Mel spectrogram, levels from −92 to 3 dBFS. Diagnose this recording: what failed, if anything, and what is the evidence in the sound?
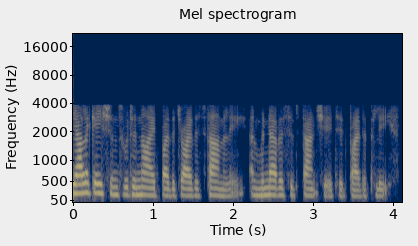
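The codec stage passed this speech through iLBC, coding each 20 ms frame independently. Throughout, nothing survives above 3.8 kHz, and plainly audible roughness fits its 15.2 kbps mode.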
